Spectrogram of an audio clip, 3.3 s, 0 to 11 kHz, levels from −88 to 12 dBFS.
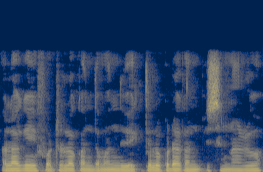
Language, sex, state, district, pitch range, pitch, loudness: Telugu, male, Andhra Pradesh, Sri Satya Sai, 105-115 Hz, 110 Hz, -17 LUFS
